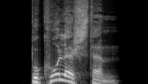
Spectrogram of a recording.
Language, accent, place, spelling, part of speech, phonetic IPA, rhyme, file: German, Germany, Berlin, bukolischstem, adjective, [buˈkoːlɪʃstəm], -oːlɪʃstəm, De-bukolischstem.ogg
- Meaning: strong dative masculine/neuter singular superlative degree of bukolisch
